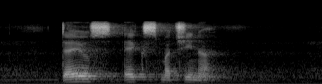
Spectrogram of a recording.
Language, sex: English, male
